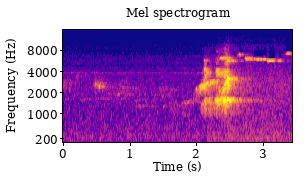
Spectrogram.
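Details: A lyrebird in the Cathedral Ranges on a Sunday morning, near streams, gives a single high note, then after a pause bursts into a dense jumble of mixed, buzzy and whistled phrases topped by a thin high whistle.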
